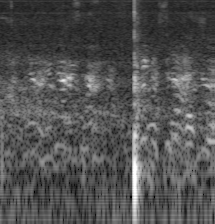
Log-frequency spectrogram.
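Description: A football kicked once with a single sharp thud about one and a half seconds in, over faint distant voices.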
